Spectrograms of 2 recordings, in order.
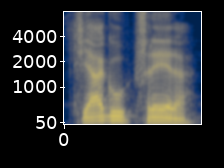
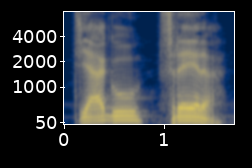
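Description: Both takes have the same delivery.

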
